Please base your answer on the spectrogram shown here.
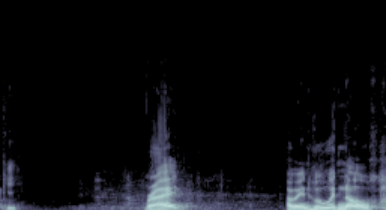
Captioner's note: audience laughing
